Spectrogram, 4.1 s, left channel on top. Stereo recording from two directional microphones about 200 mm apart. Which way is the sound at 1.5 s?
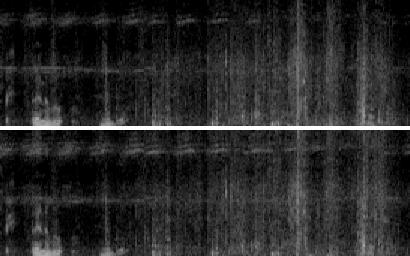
20° left (ahead or behind).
